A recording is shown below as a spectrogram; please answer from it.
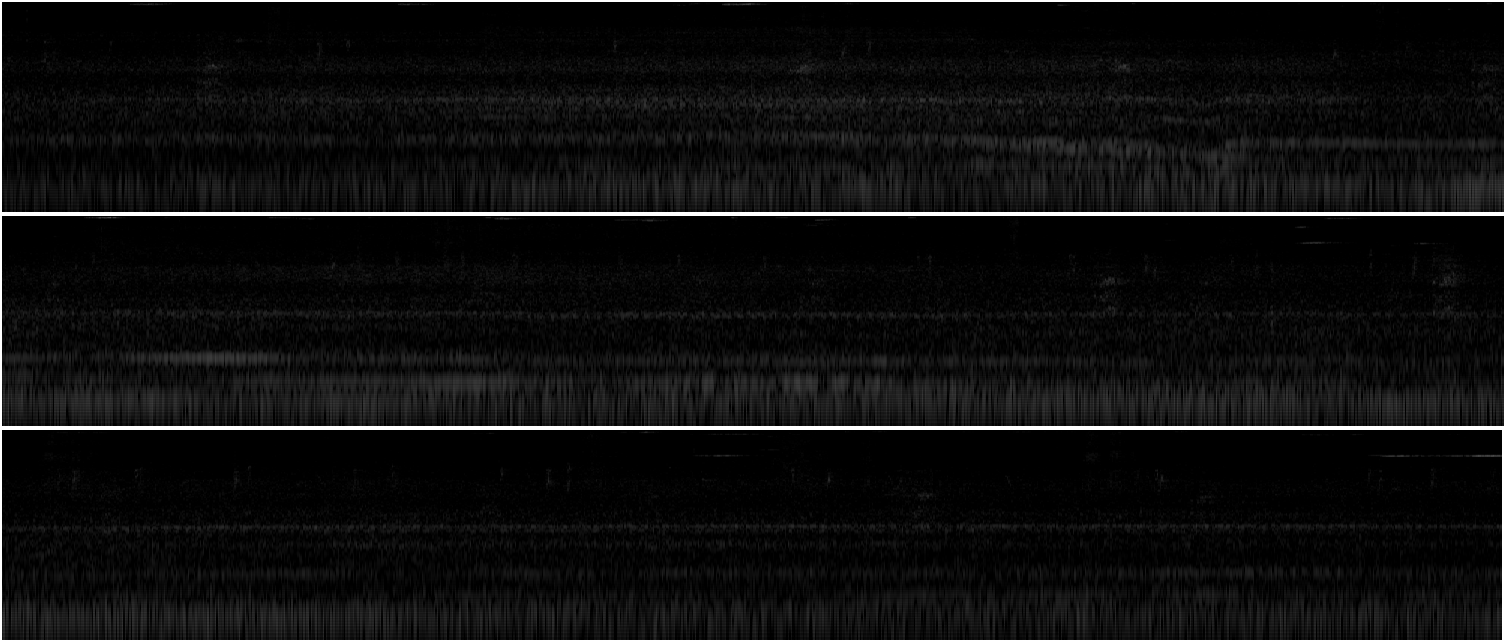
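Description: Faint, steady hum of an engine running, its pitch falling about seven seconds in and then holding steady.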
